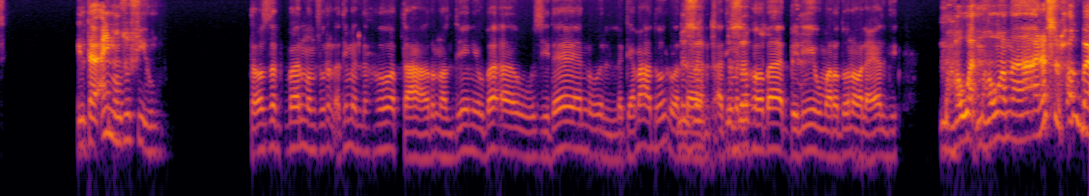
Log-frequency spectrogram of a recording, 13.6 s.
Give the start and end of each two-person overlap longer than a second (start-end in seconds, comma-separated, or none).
8.4-9.7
